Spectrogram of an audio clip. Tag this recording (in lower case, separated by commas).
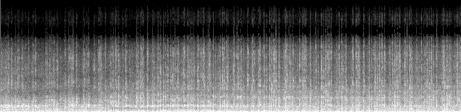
heavy engine (low frequency), vehicle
